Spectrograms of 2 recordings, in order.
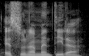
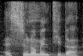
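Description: First: "es una mentira" in clean Spanish, es-OO-na men-TEE-ra; Spanish correction. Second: "Es una mentira" copied with an English r, mentida; learner repeating Spanish. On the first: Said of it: "on español". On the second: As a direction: echo "Es una mentira" with an anglicized r. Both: Shown as a demonstration.

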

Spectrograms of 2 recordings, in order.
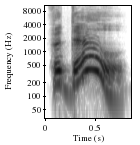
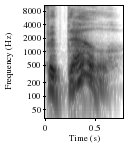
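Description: First: Higher, louder cry of her name; alarmed cry. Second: Gasp. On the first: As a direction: cry out in protest. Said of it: "Again I cried". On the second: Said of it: "I gasped". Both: A narrator's reading.

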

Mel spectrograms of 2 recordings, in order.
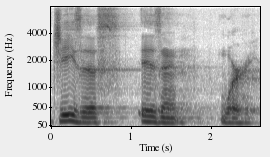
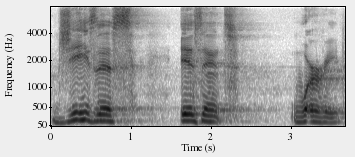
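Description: First: Jesus isn't worried, said quietly and slowly; hushed, slow comfort; soft slow reassurance. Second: Jesus isn't worried, each word drawn out slowly; slow preacher's emphasis; slow emphatic stress. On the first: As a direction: drop the voice and reassure gently. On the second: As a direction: lean on Jesus and hold the pause before worried. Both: Shown as a demonstration. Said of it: "I wanna encourage you".

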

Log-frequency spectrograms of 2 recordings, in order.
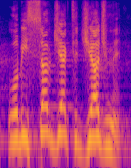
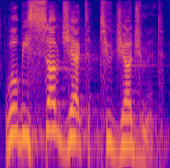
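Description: First: "subject" pressed higher and louder; emphatic rereading of "Will be subject to judgment"; stress on subject. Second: "will be subject to judgment" slowed, each word weighted; slower solemn repeat of the warning; slow emphasis. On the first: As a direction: lean hard on "subject" and "judgment". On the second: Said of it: "what's judgment again?". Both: Shown as a demonstration.

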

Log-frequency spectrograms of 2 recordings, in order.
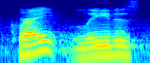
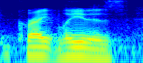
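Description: Both takes have the same delivery.

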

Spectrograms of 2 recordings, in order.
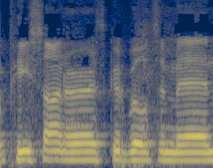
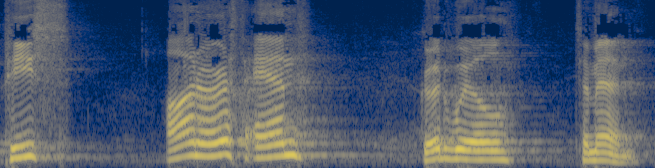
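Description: First: Said in the usual way. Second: Slow, lilting rise on earth, falling on goodwill; sing-song the King James Peace on earth like a card; Christmas card recital. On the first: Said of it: "this phrase". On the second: Shown as a demonstration. Pastor reciting the familiar Christmas card line, lilting and slow. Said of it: "the Christmas card version from the King James is".

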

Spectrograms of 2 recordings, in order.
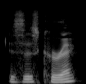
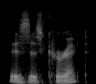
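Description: First: "correct" with a clear final T; released T. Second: "correct" with the final T held; stop T. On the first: Teacher giving the first version of "correct". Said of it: "if someone says". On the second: Teacher giving the second version of "correct". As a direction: end "correct" on a silent stop T. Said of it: "Another example". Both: Shown as a demonstration.

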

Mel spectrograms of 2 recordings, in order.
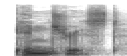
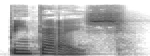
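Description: First: "Pinterest" said in American English, Pin-trust; American accent. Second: "Pinterest" said the Brazilian way, pin-ta-rice; Brazilian Portuguese pronunciation. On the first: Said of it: "Eu vou falar com o sotaque americano". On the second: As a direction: read "Pinterest" with a Brazilian accent. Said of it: "como os brasileiros falam". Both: Shown as a demonstration.

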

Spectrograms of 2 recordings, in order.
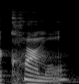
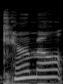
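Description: First: Caramel as CAR-mul; two-syllable caramel. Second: Caramel as CARE-uh-mel; three-syllable caramel. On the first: Host offers the other pronunciation, caramel as CAR-mul. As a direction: drop the middle vowel of caramel, CAR-mul. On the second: Host asks which pronunciation, caramel as CARE-uh-mel. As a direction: say caramel with a full middle syllable. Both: Shown as a demonstration. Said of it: "Do you pronounce it caramel or caramel".

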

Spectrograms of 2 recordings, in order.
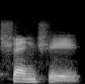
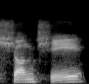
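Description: First: First syllable of "Shang-Chi" with an A sound, like "shang"; "Shang-Chi" rhyming its first syllable with "hang"; mispronounced Shang-Chi. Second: First syllable of "Shang-Chi" said "shong", with an O; "Shang-Chi" with the A sounded as an O; correct Shang-Chi pronunciation. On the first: Real, not acted. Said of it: "or, sorry, it's actually pronounced". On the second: Shown as a demonstration. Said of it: "it's actually pronounced".

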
